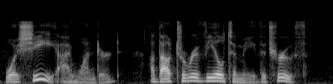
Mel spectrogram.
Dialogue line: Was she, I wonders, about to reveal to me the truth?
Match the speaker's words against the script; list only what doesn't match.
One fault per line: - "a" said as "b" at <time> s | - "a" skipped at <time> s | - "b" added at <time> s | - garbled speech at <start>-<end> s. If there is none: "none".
- "wonders" said as "wondered" at 0.7 s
